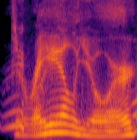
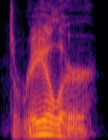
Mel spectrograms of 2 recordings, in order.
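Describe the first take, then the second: First: The word is said with a French-style ending. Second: The word is said with an English-style ending. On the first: The speaker calls it wrong. "Not derailleur" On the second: The speaker calls it right. "You would say derailer"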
